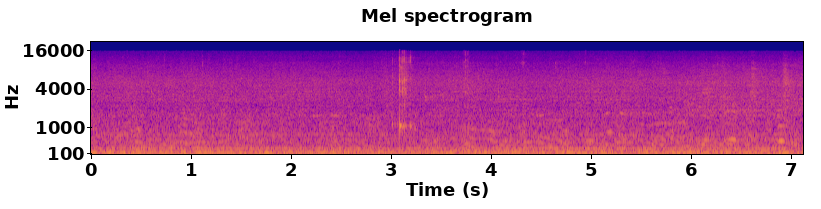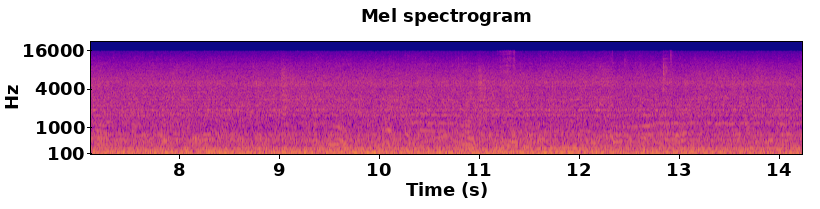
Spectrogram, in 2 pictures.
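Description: Indistinct background voices over a steady low hum, with one sharp click about three seconds in.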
